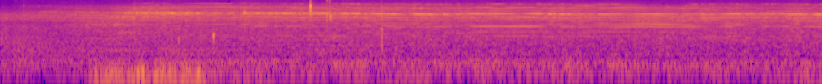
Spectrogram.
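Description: Aluminium profile roll-bending machine running while a window section is rolled into an S-shaped arch: a steady low hum with a thin high whine over it and a few faint clicks.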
